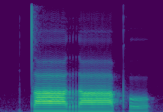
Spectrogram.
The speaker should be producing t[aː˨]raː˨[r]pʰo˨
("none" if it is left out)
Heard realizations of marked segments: aː˨, none

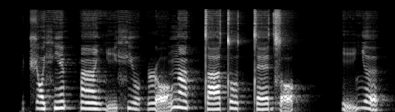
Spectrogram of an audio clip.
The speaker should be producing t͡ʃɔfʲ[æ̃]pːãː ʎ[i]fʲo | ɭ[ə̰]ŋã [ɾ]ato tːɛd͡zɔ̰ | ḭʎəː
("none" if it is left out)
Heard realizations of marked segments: ɛ̃, ḭ, ɔ̰, tː

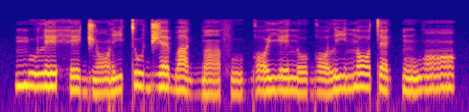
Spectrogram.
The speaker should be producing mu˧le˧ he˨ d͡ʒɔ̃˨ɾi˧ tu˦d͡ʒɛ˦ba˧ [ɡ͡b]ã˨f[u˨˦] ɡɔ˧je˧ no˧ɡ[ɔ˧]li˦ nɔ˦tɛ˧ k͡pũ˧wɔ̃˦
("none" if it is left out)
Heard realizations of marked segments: ɡ͡b, u˨, ɔ˧

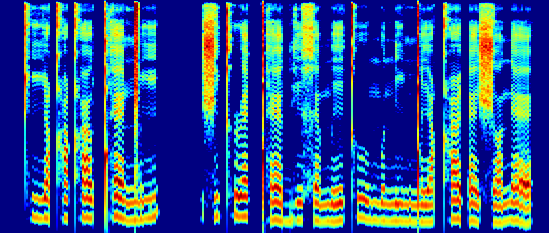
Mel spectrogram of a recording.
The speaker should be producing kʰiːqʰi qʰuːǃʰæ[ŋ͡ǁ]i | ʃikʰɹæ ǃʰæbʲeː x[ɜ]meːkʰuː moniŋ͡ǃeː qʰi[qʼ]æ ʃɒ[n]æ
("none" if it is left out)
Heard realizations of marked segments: ŋ͡ǁ, æ, ʔ, n

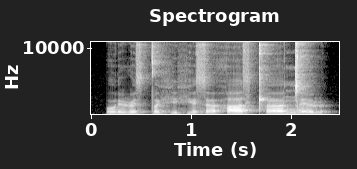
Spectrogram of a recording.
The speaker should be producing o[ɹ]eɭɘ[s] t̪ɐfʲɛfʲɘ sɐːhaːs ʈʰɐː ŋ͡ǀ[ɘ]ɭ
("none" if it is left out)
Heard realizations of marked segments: ɾ, s, ɛ

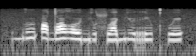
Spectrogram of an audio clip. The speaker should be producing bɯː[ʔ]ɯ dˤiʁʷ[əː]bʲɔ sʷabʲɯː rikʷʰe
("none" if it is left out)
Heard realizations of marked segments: ʔ, ɯː

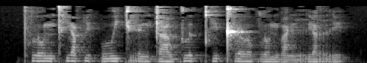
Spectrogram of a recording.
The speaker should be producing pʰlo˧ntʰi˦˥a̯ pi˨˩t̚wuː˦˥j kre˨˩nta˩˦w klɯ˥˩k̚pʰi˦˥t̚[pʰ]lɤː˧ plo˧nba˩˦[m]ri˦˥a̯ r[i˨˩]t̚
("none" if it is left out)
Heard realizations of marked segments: kʰ, ŋ, i˨˩

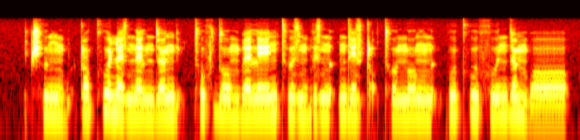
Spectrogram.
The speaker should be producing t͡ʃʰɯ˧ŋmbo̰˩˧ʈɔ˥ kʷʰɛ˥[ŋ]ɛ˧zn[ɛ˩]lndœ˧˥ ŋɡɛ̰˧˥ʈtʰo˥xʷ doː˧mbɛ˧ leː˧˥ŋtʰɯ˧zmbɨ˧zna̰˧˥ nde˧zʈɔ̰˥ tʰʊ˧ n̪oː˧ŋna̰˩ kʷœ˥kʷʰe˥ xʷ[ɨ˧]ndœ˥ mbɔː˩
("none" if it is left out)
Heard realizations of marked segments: ɳ, ɛ˧, ɨ˧˥

